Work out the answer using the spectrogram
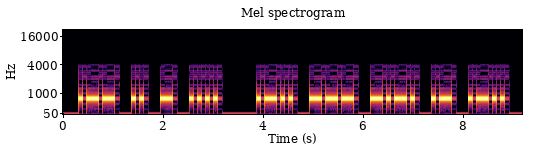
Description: Morse code, heard as a keyed tone, about 15 wpm, spaced as for 13 wpm, 750 Hz. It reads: WITH LOCAL
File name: cwa / W1AW-Level2 / 13WPM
